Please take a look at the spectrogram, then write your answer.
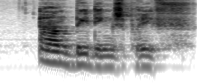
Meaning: quotation (naming of a price)
- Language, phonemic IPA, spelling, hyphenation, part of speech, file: Dutch, /ˈaːn.bi.dɪŋsˌbrif/, aanbiedingsbrief, aan‧bie‧dings‧brief, noun, Nl-aanbiedingsbrief.ogg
